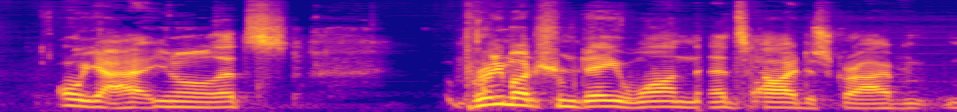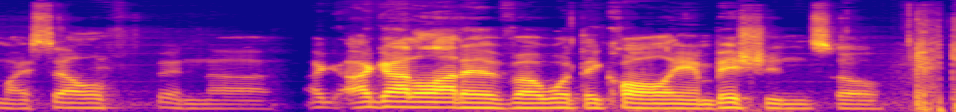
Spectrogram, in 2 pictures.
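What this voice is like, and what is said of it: Canadian Midwest-like dark elf accent. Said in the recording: “the accent? Is that Canadian Midwest? ... Dark elf”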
